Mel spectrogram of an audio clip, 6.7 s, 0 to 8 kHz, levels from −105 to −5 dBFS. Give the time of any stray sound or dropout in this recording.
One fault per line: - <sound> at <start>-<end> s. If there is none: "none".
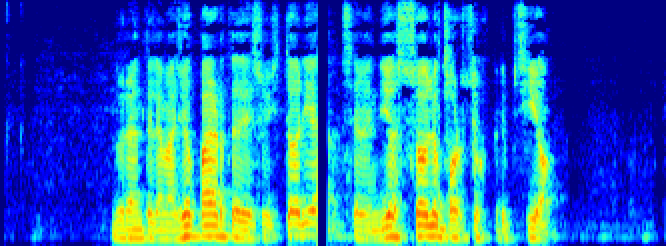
- dropout at 3.2-3.3 s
